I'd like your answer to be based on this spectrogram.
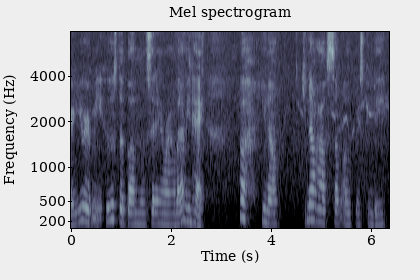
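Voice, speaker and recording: A woman playing a flirtatious witch who sells potions, rambling wryly and hesitantly in a soft ASMR roleplay addressed to the listener. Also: fairly low pitch, a little hiss or hum, close to an everyday voice, low-quality recording. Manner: hesitant, rambling, wry, with asides.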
